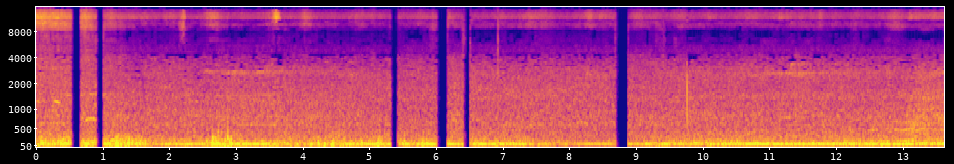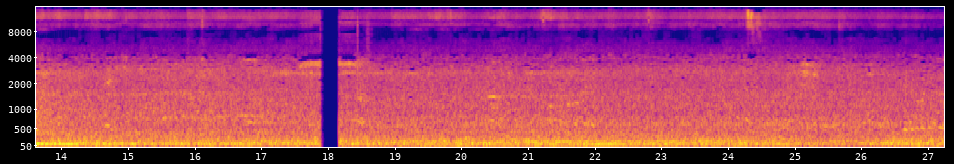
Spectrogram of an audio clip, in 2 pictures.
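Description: Steady city traffic noise with indistinct voices of bystanders mixed in. The sound cuts out completely for an instant several times.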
